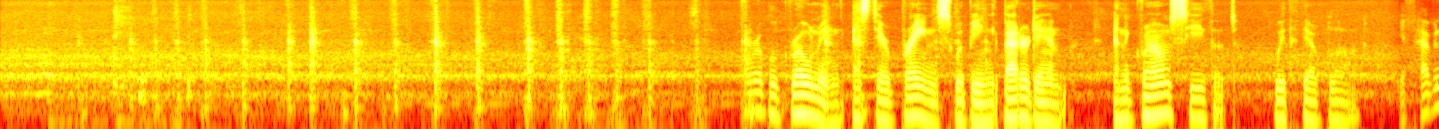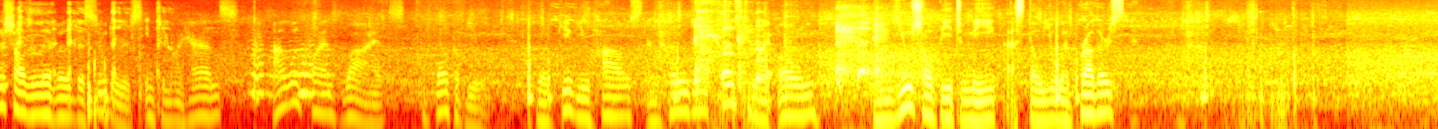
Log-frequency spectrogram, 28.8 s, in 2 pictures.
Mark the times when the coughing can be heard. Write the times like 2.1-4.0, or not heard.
0.5-1.9, 14.6-16.1, 21.3-23.3.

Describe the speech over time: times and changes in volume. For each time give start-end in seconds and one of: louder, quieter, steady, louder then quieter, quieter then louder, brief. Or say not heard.
7.4-25.8 quieter then louder.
